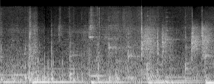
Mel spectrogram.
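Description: Background music with a deep bass line that moves between held notes, over a beat.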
